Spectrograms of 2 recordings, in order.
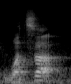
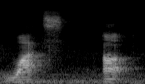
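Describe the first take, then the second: First: The vowel in 'what' is a short 'uh'. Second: The vowel in 'what' is an open 'ah'. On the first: The speaker calls it right. "We say" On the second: The speaker calls it wrong. "We don't say"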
